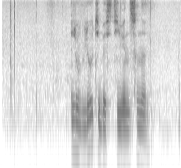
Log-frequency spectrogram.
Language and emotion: Russian, neutral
